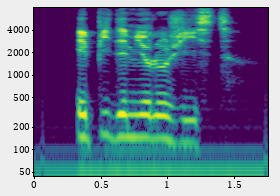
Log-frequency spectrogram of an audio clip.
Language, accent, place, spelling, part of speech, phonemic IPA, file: French, France, Lyon, épidémiologiste, noun, /e.pi.de.mjɔ.lɔ.ʒist/, LL-Q150 (fra)-épidémiologiste.wav
- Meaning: epidemiologist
